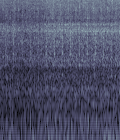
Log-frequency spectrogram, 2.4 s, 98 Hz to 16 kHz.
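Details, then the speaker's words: 1982 Ford F-150 with newly installed carburetor, after initial adjustments: lumpy, uneven idle with irregular low thumps and shaking; owner notes a vacuum line needing repair and two unconnected vacuum lines, cause unconfirmed; rough idle. "a lot of shaking there you can tell i do have this vacuum line to repair"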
